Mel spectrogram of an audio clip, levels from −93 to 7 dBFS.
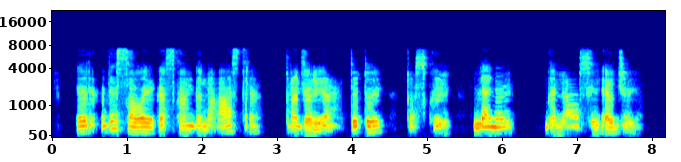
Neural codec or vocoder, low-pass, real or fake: codec, 44.1 kHz, 1.7 kbps, Pupu-Codec; 7.2 kHz; fake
